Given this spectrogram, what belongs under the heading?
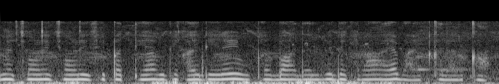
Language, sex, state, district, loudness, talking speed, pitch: Hindi, female, Bihar, Sitamarhi, -19 LUFS, 225 wpm, 220 Hz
